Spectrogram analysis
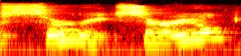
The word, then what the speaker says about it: Suriel: Because she tried to kill the Suriel?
